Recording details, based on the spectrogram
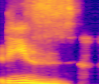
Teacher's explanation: Ra is light here because whenever ra is with kasra, it is light.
